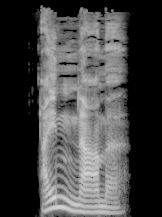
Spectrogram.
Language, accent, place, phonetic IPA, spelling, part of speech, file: German, Germany, Berlin, [ˈaɪ̯nˌnaːmə], Einnahme, noun, De-Einnahme.ogg
- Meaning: 1. receipt, revenue 2. taking (of a drug) 3. taking, capture 4. takings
